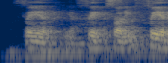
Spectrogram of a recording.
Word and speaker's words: fair: Bacanya fair ya. Fair Beda sama fear ya. Fear tulisannya FEAR, itu artinya takut ya. Fear. Ya kalau ini fair ya, fair. Jadi sedikit berbeda, pronunciation-nya sedikit berbeda.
